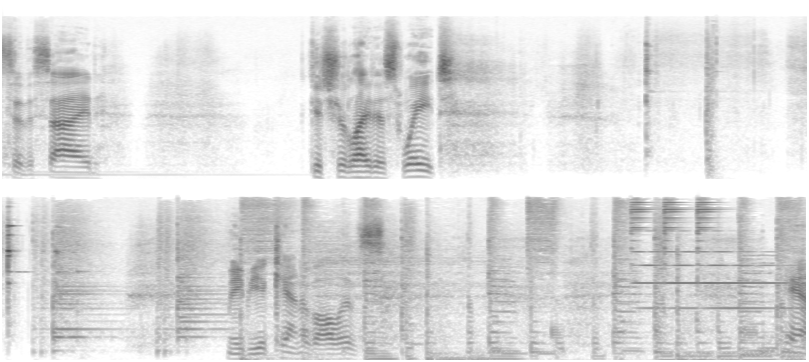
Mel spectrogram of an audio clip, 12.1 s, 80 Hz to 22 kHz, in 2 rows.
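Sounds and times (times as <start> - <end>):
metal dumbbells clinking: 6.1 - 6.9
held musical tones: 10.6 - 12.0.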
